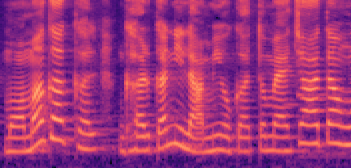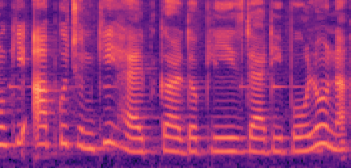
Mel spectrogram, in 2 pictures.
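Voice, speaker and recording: A woman's voice: fairly high pitch, lively intonation, measured pace, soft background music. A woman voicing an eager, pleading little boy in a retold movie story.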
